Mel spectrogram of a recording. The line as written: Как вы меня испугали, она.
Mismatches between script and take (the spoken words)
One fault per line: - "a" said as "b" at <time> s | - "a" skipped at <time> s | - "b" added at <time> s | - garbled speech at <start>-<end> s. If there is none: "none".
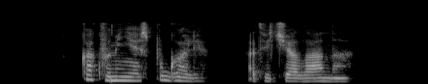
- "отвечала" added at 2.4 s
